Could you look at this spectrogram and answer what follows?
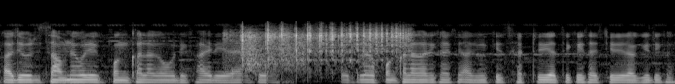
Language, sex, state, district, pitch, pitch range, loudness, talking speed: Hindi, male, Madhya Pradesh, Umaria, 105 Hz, 100-105 Hz, -21 LUFS, 185 wpm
